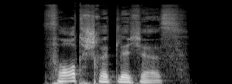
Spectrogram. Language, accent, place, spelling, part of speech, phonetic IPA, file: German, Germany, Berlin, fortschrittliches, adjective, [ˈfɔʁtˌʃʁɪtlɪçəs], De-fortschrittliches.ogg
- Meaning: strong/mixed nominative/accusative neuter singular of fortschrittlich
